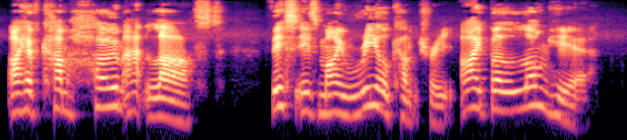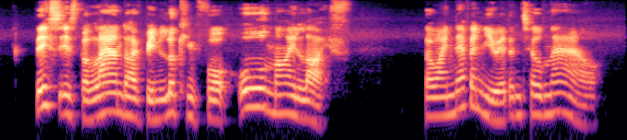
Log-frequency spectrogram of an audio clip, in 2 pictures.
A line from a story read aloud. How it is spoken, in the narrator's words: He cried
